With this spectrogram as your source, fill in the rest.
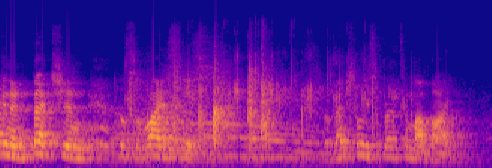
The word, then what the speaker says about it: psoriasis: only a case of psoriasis psoriasis it's spelled with a p as silent as its symptoms because while my dad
